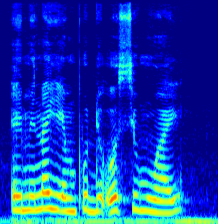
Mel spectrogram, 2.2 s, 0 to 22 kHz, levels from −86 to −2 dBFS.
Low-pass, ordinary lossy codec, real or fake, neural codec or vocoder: none; none; fake; vocoder, 44.1 kHz, 128 mel bands, Pupu-Vocoder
